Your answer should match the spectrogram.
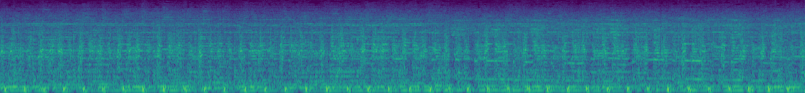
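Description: Punk band playing live: loud distorted electric guitar over bass and fast, driving drums, with no vocals in this stretch.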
